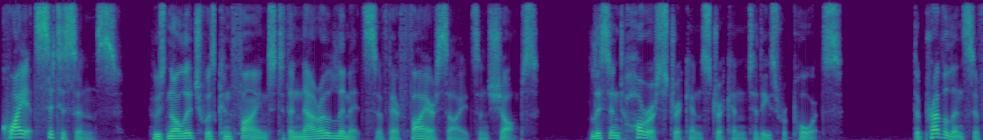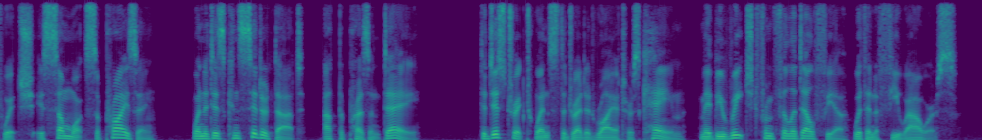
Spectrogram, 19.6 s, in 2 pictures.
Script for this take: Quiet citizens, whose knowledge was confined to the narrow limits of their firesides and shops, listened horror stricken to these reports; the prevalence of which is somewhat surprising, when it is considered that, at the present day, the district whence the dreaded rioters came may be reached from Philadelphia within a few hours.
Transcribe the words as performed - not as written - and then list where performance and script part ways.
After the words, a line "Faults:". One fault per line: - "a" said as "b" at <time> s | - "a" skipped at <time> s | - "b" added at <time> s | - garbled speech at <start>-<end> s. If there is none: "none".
Quiet citizens, whose knowledge was confined to the narrow limits of their firesides and shops, listened horror stricken stricken to these reports; the prevalence of which is somewhat surprising, when it is considered that, at the present day, the district whence the dreaded rioters came may be reached from Philadelphia within a few hours.
Faults:
- "stricken" added at 7.0 s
